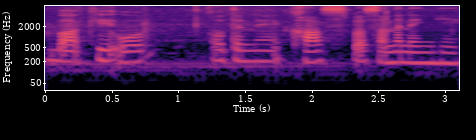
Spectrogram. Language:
Hindi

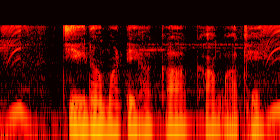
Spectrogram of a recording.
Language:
Chhattisgarhi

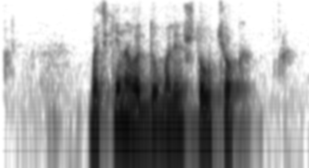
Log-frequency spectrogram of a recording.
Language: Belarusian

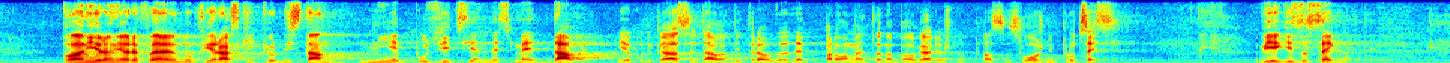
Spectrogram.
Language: Bulgarian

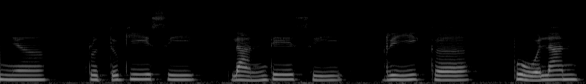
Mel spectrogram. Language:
Sinhala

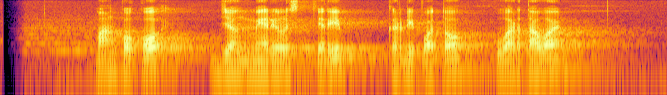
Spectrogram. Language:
Sundanese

